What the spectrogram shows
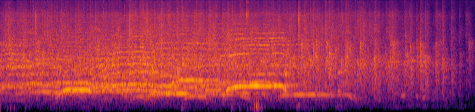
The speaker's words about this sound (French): On commence à applaudir pour le premier humoriste, Pat Savard. On accueille Pat Savard.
